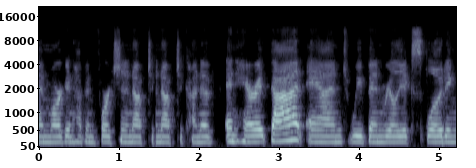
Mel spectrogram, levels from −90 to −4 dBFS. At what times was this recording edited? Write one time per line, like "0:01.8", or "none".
0:01.5
0:02.3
